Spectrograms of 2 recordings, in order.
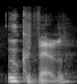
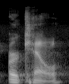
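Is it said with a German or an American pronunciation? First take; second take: German; American. First: It is said the German way. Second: It is said the American way.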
